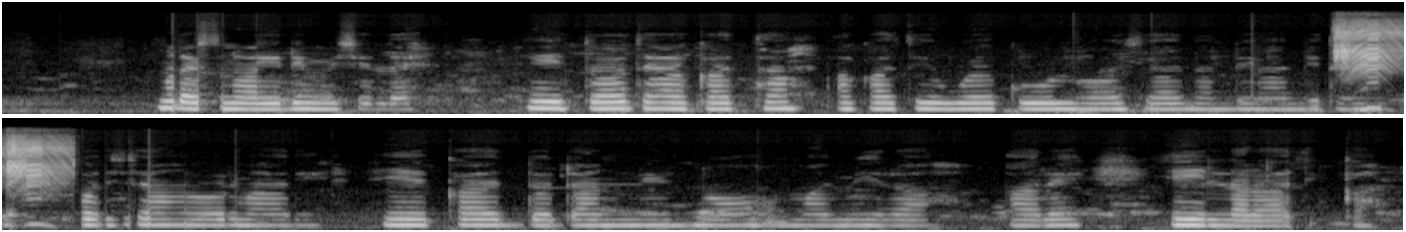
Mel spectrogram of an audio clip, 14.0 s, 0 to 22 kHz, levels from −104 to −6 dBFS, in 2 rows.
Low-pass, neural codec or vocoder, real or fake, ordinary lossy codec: 14.4 kHz; none; real; AAC, 96 kbps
